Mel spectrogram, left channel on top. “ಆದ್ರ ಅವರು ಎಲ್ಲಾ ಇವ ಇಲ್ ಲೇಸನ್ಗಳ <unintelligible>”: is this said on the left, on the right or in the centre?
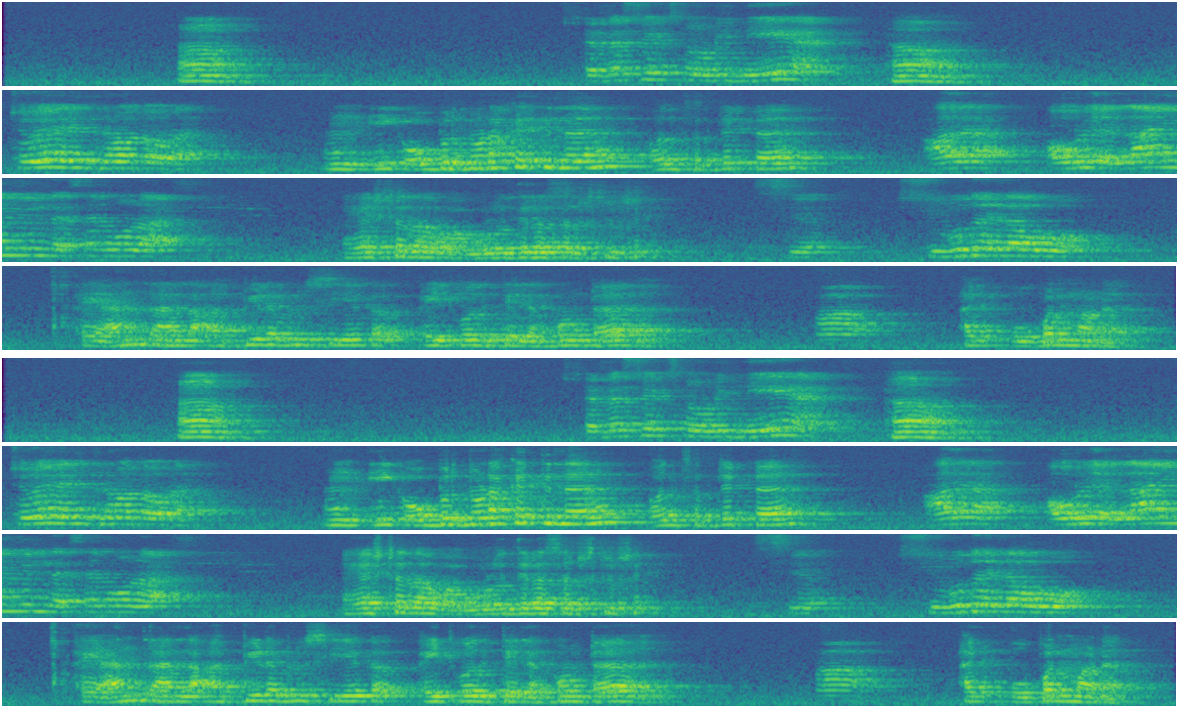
Centre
